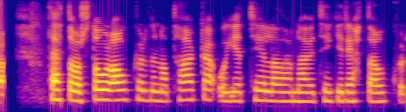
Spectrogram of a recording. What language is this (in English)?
Icelandic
